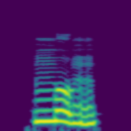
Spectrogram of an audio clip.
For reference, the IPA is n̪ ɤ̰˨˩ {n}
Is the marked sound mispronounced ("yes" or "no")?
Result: yes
